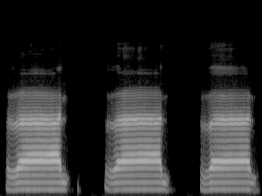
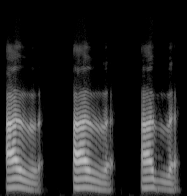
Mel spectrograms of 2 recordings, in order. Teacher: زبان کی نوک کو آپ کو ہلکا سا باہر نکالنا ہوگا اور پھیلا کر اوپر والے دونوں دانتوں کے کناروں سے نرمی سے لگائیں گے تو ذال کی ادائیگی بالکل ٹھیک ہوگی۔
